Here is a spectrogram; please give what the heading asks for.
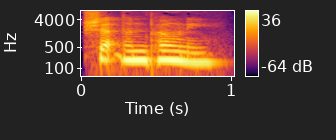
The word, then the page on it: shetland pony: American English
